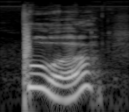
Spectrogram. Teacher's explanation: यहाँ पर ग्लाइडिंग ऊ से अ पर हो रही है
